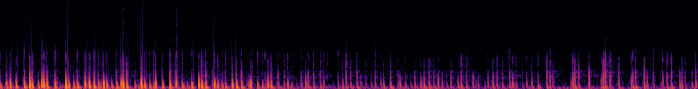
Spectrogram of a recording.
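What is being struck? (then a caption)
Small cork block. A small, solid-looking rectangular cork block is held in both hands close to the microphone and tapped quickly with fingertips and nails on its surface. The result is a dense, irregular stream of dull, low, muffled knocks with almost no ring or brightness. The taps are louder in the first half and grow softer and lighter toward the end.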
